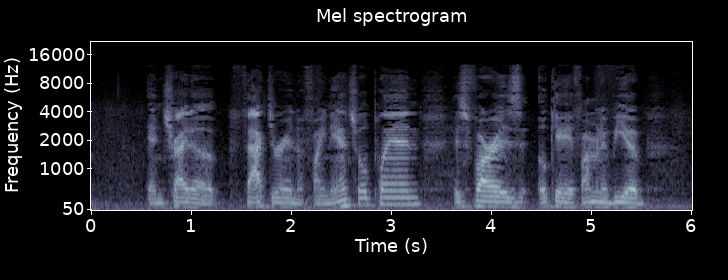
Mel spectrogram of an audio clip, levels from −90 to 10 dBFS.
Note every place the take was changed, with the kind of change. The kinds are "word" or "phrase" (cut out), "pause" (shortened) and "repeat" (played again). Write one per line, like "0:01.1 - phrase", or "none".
none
